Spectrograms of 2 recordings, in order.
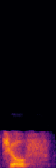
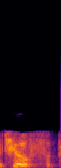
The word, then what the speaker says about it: chough: While its black plumage identifies it as a crow, the chough, pronounced chuff, yeah, it's because it's spelt chug, that's why it's telling me that. The chuff, pronounced chuff, has a red bill and legs unlike any other member of the crow family.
